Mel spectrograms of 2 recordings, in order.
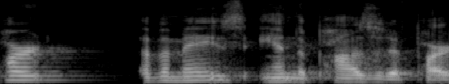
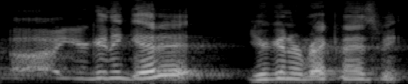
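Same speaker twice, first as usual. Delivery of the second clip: much higher, playful teasing voice; teasing Jesus; 10 semitones higher, faster than usual. Retold or imitated. Jesus teasing his disciples, higher and playful. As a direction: tease them like a knowing friend. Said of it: "I kind of picture Jesus kind of going like".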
